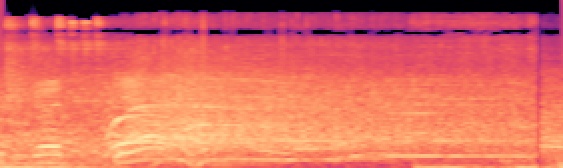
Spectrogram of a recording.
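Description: Basketball arena crowd during live play: voices shouting over the arena's PA music, with one long held note through the second half.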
